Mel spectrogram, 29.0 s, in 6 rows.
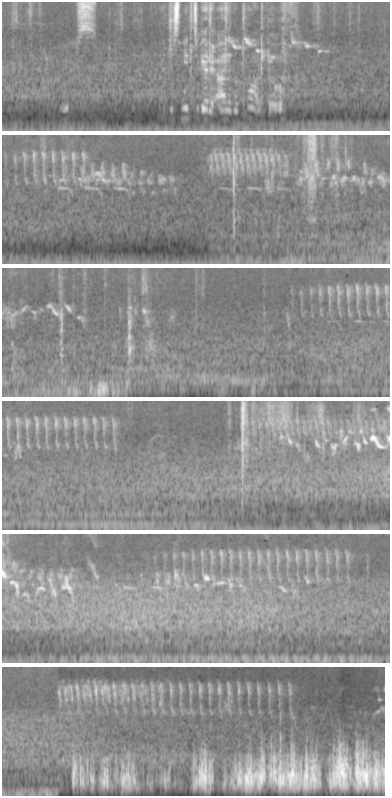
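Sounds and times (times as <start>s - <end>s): low hum: 3.6s - 26.0s
gliding bird chirps: 4.9s - 27.6s
rustling: 17.3s - 19.6s.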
